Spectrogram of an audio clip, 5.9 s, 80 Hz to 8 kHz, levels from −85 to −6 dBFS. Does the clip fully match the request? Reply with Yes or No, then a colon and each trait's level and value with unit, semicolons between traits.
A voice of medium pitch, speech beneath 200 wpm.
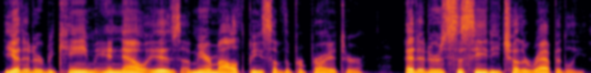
Yes: medium, 160 Hz; average, 170 wpm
